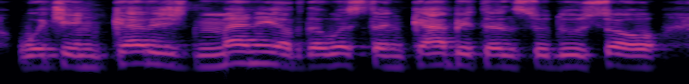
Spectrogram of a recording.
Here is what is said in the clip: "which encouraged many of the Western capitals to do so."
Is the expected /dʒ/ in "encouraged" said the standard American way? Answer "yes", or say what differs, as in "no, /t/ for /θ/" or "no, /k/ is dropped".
yes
